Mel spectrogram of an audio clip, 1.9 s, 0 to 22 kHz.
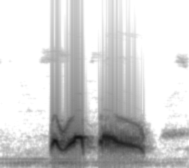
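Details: Singing spotted dove, a persistent 'kuk 1' songster kept as a lure for doves: one two-note coo. A low note with a dip and rise is followed by a drawn-out, gently descending mellow note, with near silence around it.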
